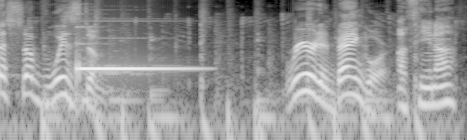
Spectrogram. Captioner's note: bell dings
